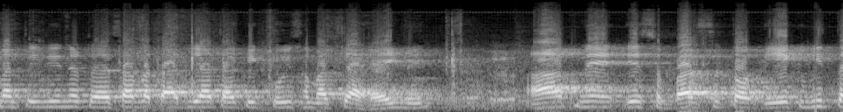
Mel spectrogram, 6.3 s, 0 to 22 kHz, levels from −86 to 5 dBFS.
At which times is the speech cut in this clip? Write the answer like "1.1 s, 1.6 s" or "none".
3.8 s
